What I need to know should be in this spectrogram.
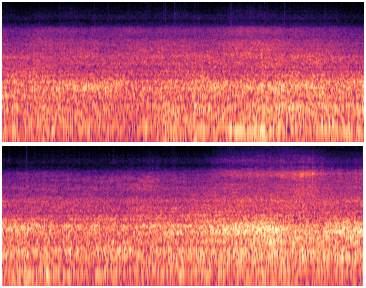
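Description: Road noise rumbles steadily from inside a car driving on a highway.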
